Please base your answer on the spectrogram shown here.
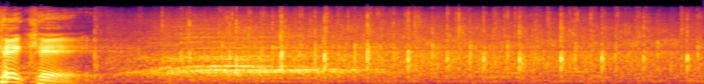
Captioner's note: all applauding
